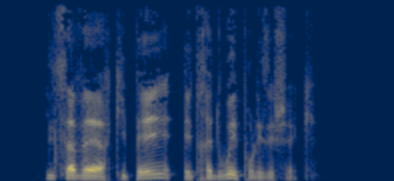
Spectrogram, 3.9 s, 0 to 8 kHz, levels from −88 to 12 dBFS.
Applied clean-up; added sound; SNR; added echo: none; none; none; none.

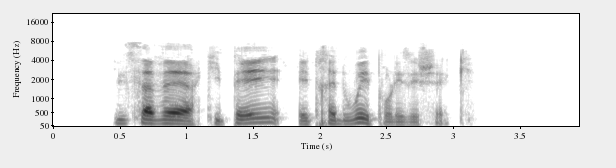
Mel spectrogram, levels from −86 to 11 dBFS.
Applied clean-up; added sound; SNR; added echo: neural mask model Resemble Enhance denoiser.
